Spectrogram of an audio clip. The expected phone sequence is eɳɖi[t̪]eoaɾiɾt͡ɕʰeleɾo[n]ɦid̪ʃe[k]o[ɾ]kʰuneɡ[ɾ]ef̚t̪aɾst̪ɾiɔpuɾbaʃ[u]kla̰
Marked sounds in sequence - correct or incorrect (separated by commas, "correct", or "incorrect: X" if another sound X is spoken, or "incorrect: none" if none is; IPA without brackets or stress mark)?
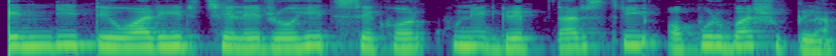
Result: correct, incorrect: none, incorrect: kʰ, correct, correct, correct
